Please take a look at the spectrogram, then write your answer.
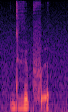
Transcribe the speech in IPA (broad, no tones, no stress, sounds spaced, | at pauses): dʱ ø p f ə̰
